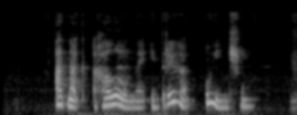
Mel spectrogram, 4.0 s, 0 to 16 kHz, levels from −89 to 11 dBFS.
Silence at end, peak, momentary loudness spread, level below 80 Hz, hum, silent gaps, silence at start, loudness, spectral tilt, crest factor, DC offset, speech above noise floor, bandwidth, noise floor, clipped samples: 0 s; -8 dBFS; 10 LU; -68 dBFS; none; none; 0.75 s; -27 LUFS; -7 dB/octave; 20 dB; under 0.1%; 44 dB; 11.5 kHz; -70 dBFS; under 0.1%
